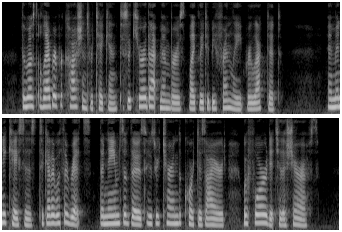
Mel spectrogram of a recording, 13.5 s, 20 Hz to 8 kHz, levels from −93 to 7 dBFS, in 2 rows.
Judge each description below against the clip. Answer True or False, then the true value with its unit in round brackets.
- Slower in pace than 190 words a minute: True (165 wpm)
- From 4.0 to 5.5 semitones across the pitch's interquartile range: True (4.4 semitones)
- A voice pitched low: False (195 Hz)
